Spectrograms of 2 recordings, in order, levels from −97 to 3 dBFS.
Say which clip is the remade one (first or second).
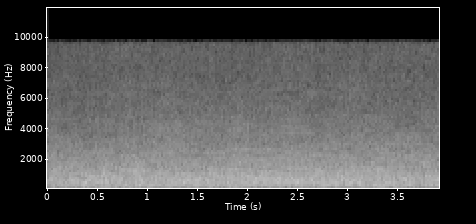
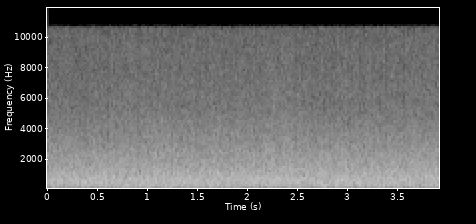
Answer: first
